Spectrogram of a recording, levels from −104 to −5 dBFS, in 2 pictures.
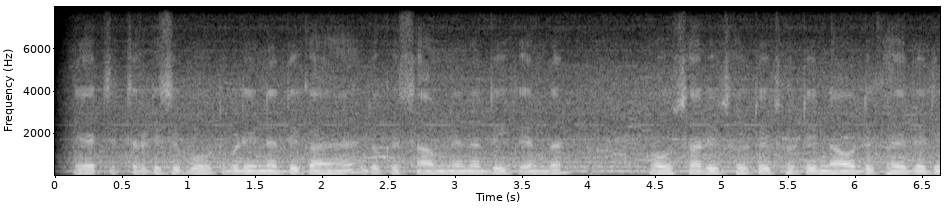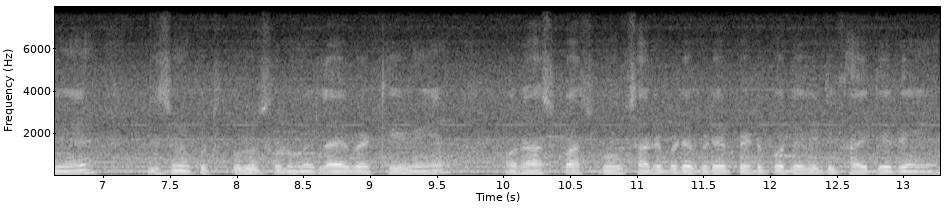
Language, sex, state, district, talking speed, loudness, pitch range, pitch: Hindi, male, Maharashtra, Solapur, 200 wpm, -21 LUFS, 110-115 Hz, 110 Hz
